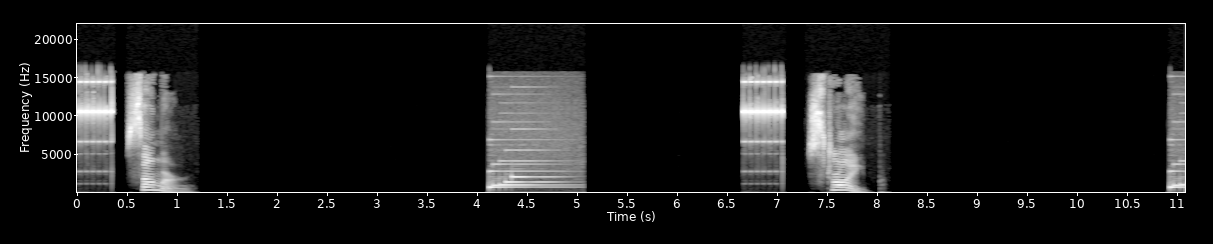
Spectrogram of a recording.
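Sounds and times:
electronic chime: 0.0 - 0.4, 6.7 - 7.1
rapid high beeps: 0.0 - 0.4, 6.7 - 7.1.

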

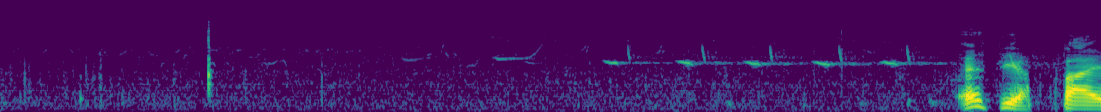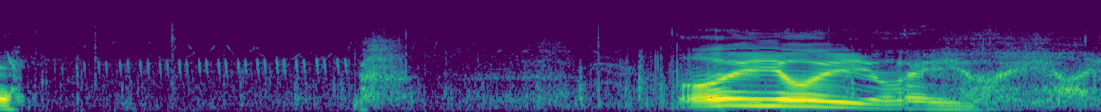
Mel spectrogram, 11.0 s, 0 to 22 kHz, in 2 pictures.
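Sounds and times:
songbird chirping and trilling: 0.0 - 11.0.

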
